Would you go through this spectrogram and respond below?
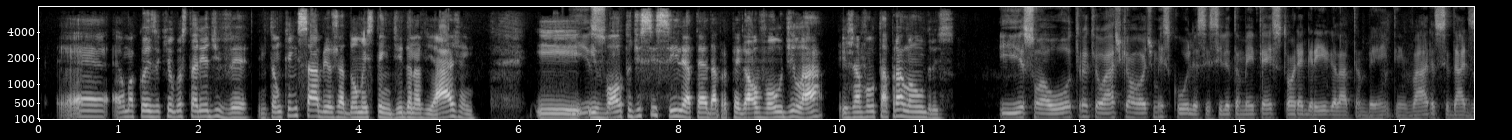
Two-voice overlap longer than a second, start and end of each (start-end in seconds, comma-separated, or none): none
